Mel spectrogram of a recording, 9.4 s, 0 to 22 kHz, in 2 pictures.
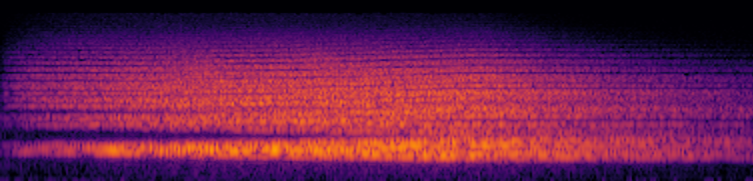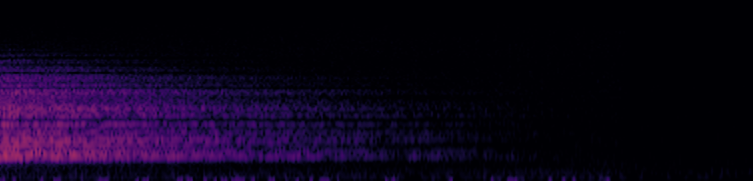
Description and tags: hi string fx
Strings from Korg 01/W. Set to 172bpm.
strings, 16, bit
